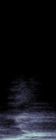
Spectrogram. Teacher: નાકમાંથી ઉચ્ચાર થતો હોવાથી તેને અનુનાસિક કહેવાય છે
